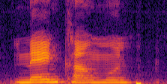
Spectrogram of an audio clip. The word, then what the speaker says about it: Neng Kang Moon: Neng Kang Moon, 10 letters, 3 syllables, and it's a Nigerian name.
